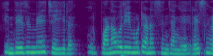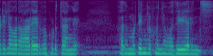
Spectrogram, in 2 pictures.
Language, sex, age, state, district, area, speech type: Tamil, female, 30-45, Tamil Nadu, Thoothukudi, rural, spontaneous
